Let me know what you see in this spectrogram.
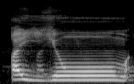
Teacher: قاف حروف مستعلیہ میں سے ہے، اس کو پر پڑھا جائے گا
